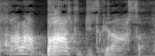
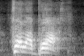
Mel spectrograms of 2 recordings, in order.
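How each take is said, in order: First: Said in the usual way. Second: Fala baixo yelled high and loud, Fala hit hard; shouting fala baixo. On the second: Acted. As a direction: bark Fala baixo as a loud order, punching Fala. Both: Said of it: "você tá gritando também?".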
